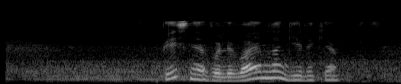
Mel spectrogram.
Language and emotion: Russian, neutral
